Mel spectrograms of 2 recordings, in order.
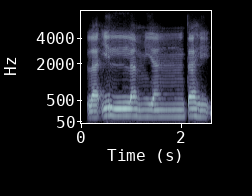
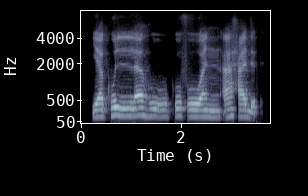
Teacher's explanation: nunnya sudah hilang sama sekali. Sudah menjadi huruf lam bertasydid. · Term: idgham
